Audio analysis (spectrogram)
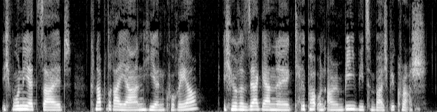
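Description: A woman's voice: mid-range voice, fairly even intonation, a little slow, dry recording, clean studio sound. A woman in her twenties from Germany, a new presenter, introducing herself in a friendly, upbeat way. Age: 20s. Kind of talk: scripted self-introduction.

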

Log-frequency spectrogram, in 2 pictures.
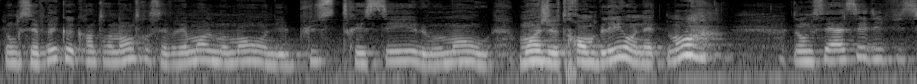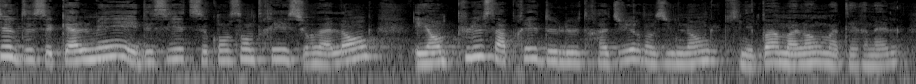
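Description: A woman's voice: mid-range voice, a little fast, a little mellow, a little hiss or hum. A woman, an interpreting student, giving candid and personal interview answers. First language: not Korean.

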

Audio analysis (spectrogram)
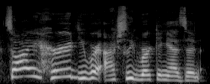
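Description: A woman in her thirties from Hong Kong, hosting a casual radio chat with curious, quick reactions. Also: sits high, big pitch swings, slight background noise. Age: 30s. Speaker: radio DJ host.

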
